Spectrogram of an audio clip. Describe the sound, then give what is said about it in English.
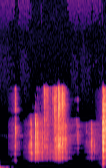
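Several dice clatter and rattle onto a table in quick bursts, a scattered tumbling spill with a final louder clack, with no talking. “Oops, let me just drop all my dice first.”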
